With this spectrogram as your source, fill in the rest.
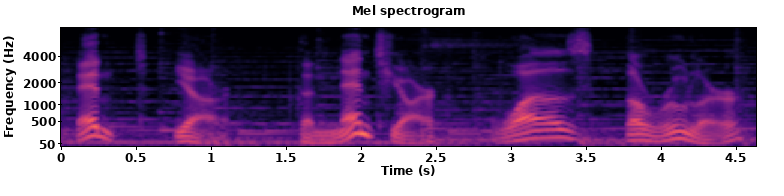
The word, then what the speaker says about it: Nentyarch: this and this is Nar two syllables emphasis on the first one Nar the narch was the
